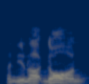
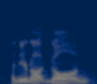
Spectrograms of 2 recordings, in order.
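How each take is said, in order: Both takes have the same delivery.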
